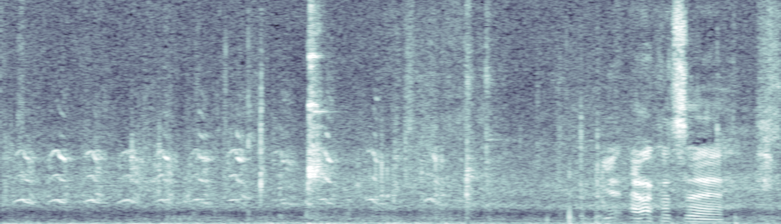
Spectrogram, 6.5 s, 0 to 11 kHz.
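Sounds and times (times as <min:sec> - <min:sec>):
gull calling: 0:00.0 - 0:04.3
rumble of wind or surf: 0:00.0 - 0:06.5
speech: 0:05.3 - 0:06.2.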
